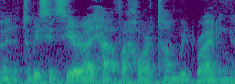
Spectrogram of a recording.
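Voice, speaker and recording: Amid noticeable background noise and audible room echo, a man talks at a very fast pace and a very deep, low pitch with very wide pitch swings. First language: Spanish. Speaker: English teacher, video creator. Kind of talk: casual vlog talk to camera. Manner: stutters; hesitant, many fillers.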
